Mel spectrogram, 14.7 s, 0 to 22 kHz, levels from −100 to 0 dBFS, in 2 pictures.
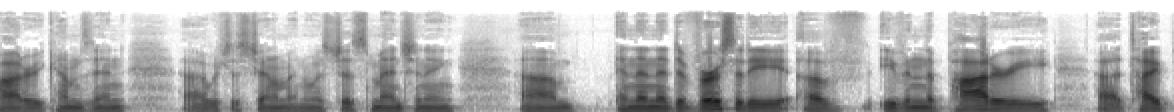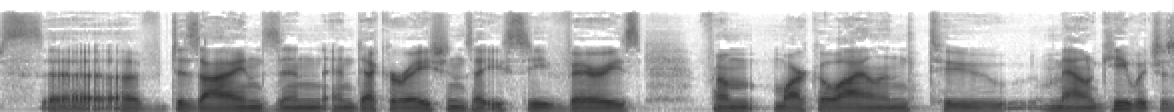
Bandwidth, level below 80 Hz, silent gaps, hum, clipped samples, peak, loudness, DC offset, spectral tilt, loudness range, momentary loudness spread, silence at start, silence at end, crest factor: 13.5 kHz; -56 dBFS; none; none; under 0.1%; -2 dBFS; -24 LUFS; under 0.1%; -6.5 dB/octave; 7 LU; 13 LU; 0 s; 0 s; 22 dB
